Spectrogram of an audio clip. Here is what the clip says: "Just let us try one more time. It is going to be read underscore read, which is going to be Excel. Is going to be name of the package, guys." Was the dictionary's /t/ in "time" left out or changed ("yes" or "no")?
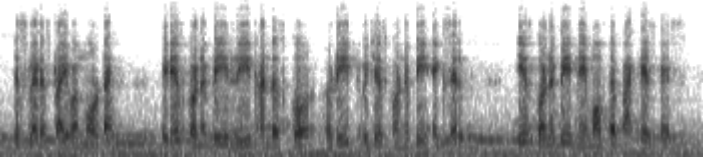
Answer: no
